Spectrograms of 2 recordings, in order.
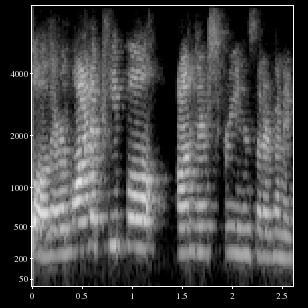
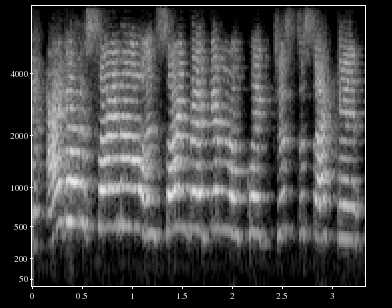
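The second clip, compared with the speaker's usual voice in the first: higher, louder acted aside; improvised excuse; 8 semitones higher, 4 dB louder than usual. Shown as a demonstration. Coach showing cast how to cover a glitch, improvised excuse. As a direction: toss it off as an in-show excuse.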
